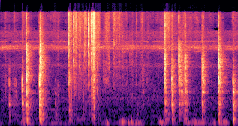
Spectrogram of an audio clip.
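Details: Rapid clicking of keys being typed on a keyboard in a small room, with no animal sounds. The taps come in quick irregular bursts separated by brief pauses.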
